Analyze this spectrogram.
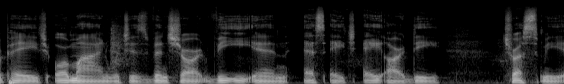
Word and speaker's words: Venshard: If you go to her page or mine, which is Venshard, V-E-N-S-H-A-R-D, trust me, it's only three of us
